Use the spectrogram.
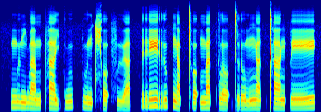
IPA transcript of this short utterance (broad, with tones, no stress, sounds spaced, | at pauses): m ɯ˧ ŋ w a˩˦ m pʰ a˨˩ j k w u˥˩ k̚ p u˧ n t͡ɕʰ ɔ˨˩ ʔ f ɯ˨˩ a̯ | r eː˥˩ r u˥˩ k̚ ŋ a˨˩ p̚ tʰ ɔ˦˥ ʔ m a˦˥ t̚ k l ɔ˨˩ ʔ t r o˩˦ m ŋ a˨˩ t̚ kʰ a˧ ŋ p eː˦˥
